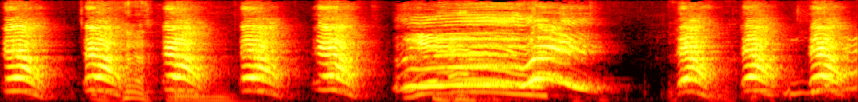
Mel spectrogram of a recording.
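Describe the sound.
A man's voice gives a rapid hunter's call for calling in the dogs from a hunt: five short, high yelping whoops, then one long, wavering holler, then three more quick whoops, loud and alone.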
